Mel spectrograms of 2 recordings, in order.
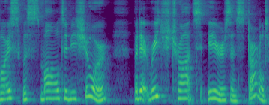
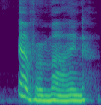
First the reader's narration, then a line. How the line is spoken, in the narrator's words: urged the Scarecrow in a comforting voice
